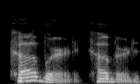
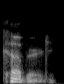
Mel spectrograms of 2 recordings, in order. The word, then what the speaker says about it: cupboard: Cupboard. The P is silent in this word. Cupboard.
